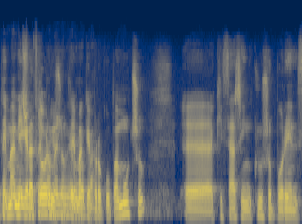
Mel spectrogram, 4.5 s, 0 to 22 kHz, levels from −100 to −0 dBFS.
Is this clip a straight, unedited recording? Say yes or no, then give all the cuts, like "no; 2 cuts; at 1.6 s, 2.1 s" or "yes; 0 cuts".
yes; 0 cuts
